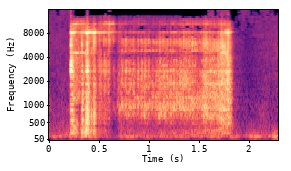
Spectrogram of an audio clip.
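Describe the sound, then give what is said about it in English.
A gold coin is dropped onto a wooden countertop, clattering down, followed by a bright, sustained high-pitched ringing shimmer that lasts over a second before cutting off. No one speaks. “So I dropped both of them one at a time on a piece of, on a like a granite countertop, which I don't have here.”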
